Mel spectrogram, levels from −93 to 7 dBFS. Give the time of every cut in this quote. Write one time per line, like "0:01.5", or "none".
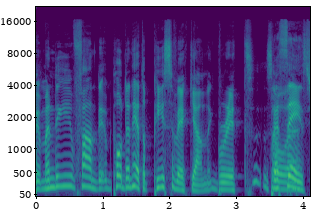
0:01.1
0:02.7

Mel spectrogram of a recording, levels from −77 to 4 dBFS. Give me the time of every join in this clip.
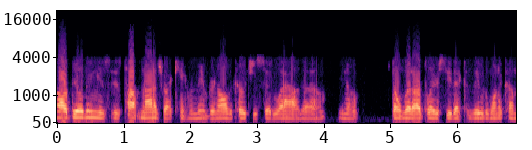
0:01.6
0:03.6

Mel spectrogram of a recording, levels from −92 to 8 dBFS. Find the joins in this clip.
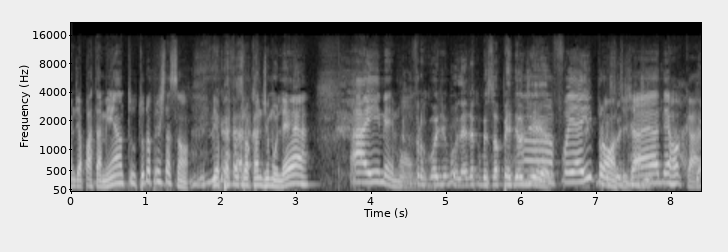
none

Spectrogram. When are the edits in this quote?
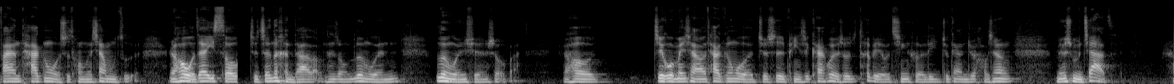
0:02.4

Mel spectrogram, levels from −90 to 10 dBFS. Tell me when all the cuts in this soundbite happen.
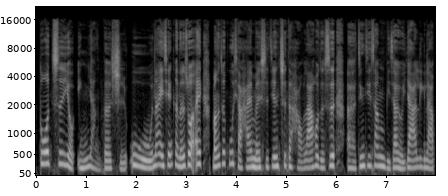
none

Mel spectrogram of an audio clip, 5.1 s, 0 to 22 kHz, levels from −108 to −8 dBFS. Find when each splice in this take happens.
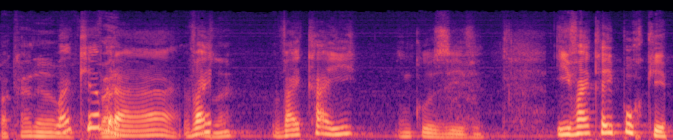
0:01.6

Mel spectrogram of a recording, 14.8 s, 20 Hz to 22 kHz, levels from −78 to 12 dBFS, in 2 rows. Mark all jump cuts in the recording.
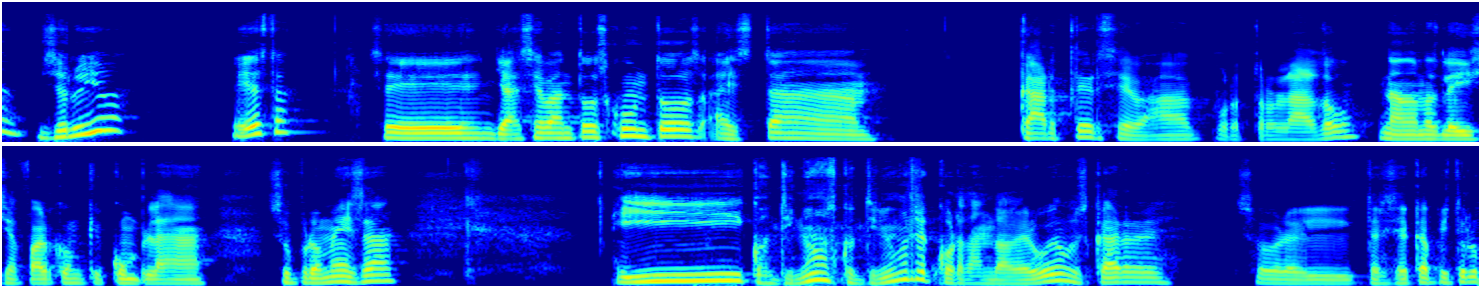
0:06.9
0:10.3

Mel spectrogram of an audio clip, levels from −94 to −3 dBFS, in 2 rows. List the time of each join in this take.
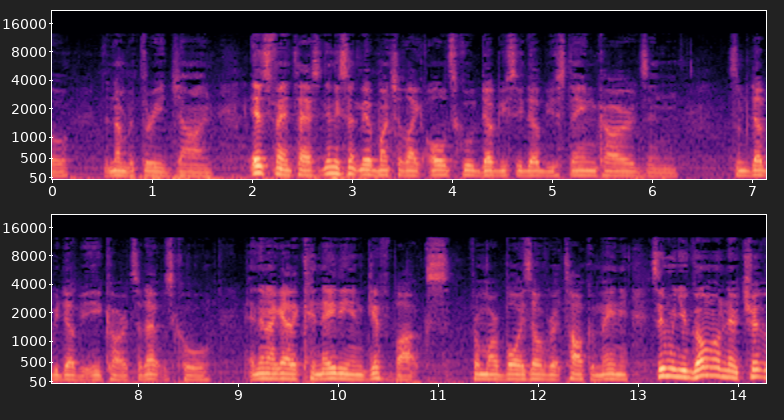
0:11.3

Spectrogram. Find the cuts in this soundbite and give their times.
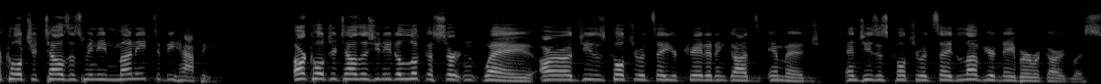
0:02.7
0:08.4

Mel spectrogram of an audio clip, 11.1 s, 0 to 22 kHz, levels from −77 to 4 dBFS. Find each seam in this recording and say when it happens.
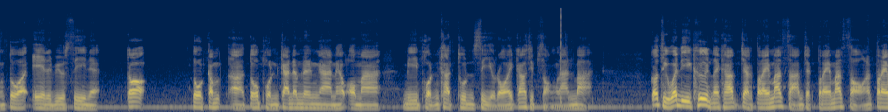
0:08.9

